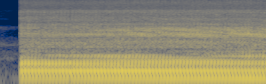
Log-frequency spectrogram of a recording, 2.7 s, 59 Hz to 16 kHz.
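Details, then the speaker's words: Coleman Powermate 6250 generator, running after the second pull with proper bolts replacing baling wire: steady, even drone with a regular low pulse and no surging or rattles; it runs normally. "yeah second pool they fired right up y'all can see I got it running right now definitely better with them Bolts versus that bailing wire"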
